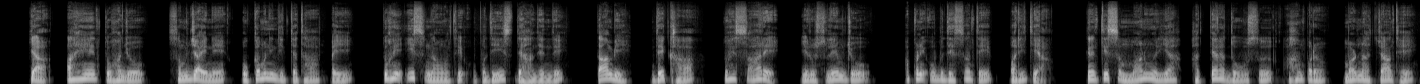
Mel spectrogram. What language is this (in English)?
Bilaspuri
